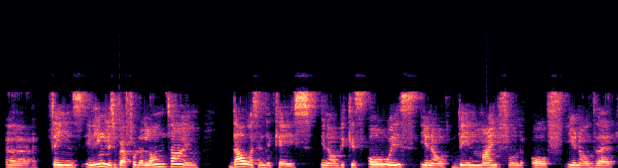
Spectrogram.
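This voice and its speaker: Mellow-voiced woman, earnest reflection. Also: mid-range voice, roomy sound, lo-fi sound. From Latin America. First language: Spanish. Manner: thoughtful and earnest, posing questions to listeners. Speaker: educator and creator of a school framework. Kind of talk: reflective spoken monologue.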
